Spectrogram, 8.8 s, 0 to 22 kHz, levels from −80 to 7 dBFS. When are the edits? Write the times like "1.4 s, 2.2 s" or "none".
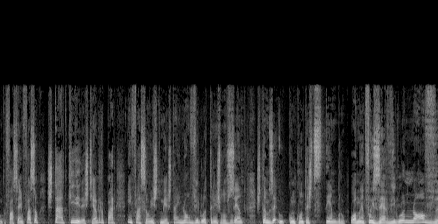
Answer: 6.9 s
